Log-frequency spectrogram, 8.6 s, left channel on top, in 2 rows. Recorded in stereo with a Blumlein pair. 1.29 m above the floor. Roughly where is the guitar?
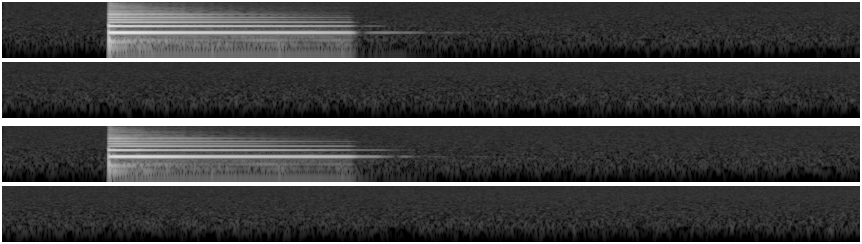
Ahead.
